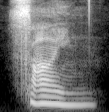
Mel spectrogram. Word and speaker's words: sign: sigamos con los extras esta terminación I g n siempre se pronuncia ain ain imaginen que la G en este caso es muda A son pocas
